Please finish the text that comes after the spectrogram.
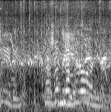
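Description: Chickens and roosters cluck repeatedly at an outdoor animal market, a steady stream of short calls close by over a busy crowd, with people talking throughout.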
